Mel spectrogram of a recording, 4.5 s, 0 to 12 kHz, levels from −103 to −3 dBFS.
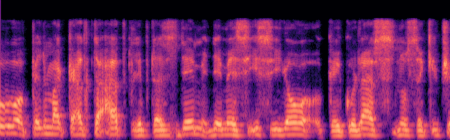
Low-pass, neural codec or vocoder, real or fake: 7.2 kHz; none; real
